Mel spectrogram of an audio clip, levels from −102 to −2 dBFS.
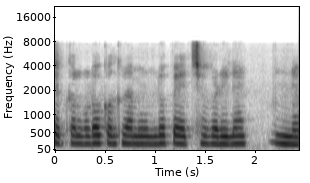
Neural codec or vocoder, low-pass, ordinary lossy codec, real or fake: codec, 16 kHz, 0.8 kbps, ZipCodec; none; none; fake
